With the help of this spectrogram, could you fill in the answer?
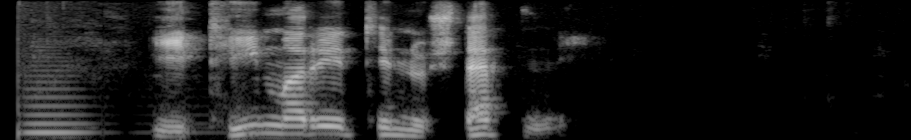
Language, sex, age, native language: Icelandic, male, 70-79, Icelandic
